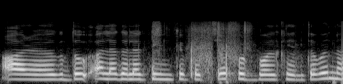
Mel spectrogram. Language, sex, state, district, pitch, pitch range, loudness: Hindi, female, Haryana, Charkhi Dadri, 240 Hz, 230-250 Hz, -15 LUFS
